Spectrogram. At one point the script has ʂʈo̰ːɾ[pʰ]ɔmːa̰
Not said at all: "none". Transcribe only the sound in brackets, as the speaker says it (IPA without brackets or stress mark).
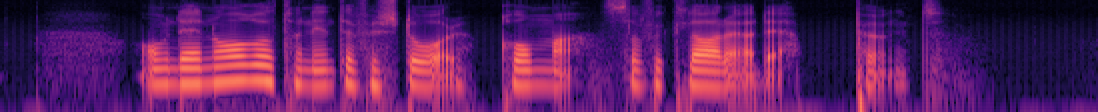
kʰ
